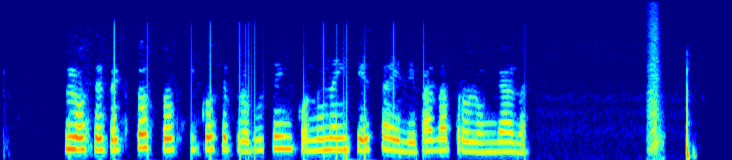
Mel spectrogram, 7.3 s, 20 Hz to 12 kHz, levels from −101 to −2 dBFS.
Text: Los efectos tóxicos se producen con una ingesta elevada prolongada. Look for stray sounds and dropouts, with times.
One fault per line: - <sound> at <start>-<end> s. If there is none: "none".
- squeak at 6.5-6.7 s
